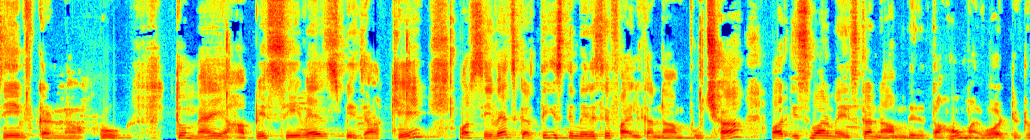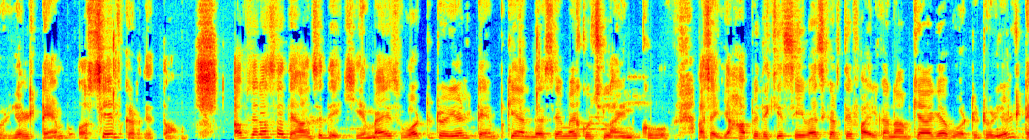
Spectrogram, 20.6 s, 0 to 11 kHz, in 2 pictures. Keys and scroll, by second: 8.1-9.4 typing.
